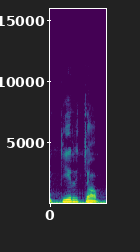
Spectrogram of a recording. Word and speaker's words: Kirchhoff: Itu bacanya Kirchhoff, bahwa jumlah kuat arus listrik yang masuk, itu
